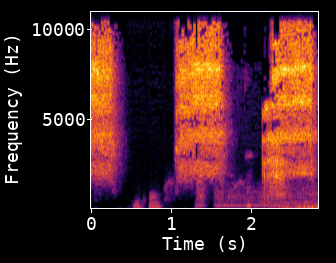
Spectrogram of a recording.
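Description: An owl hoots a couple of times in short low calls, then gives a longer drawn-out hoot, heard over bursts of loud hissing noise through an accidentally unmuted call line.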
